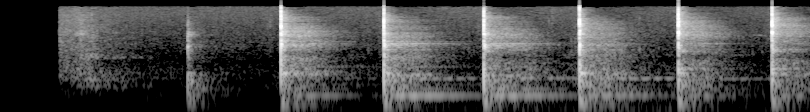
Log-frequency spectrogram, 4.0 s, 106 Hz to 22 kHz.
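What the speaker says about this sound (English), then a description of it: "I'm gonna hit it a few times with a plastic hammer just to loosen it up there" A plastic hammer strikes an axle bolt on a Porsche 911 3.2 Carrera eight times in a steady rhythm, each sharp knock close and growing firmer after the first few light taps.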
